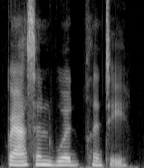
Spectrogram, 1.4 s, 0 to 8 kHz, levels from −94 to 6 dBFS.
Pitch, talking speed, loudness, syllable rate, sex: 175 Hz, 165 wpm, -20 LUFS, 4.2 syllables/s, female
